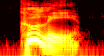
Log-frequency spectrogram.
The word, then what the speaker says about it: coulee: Next word is coolie. You have to emphasize the first syllable, C-O-U-L-E-E, coolie, coolie, coolie.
